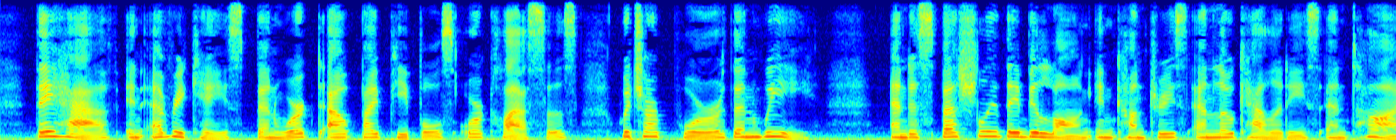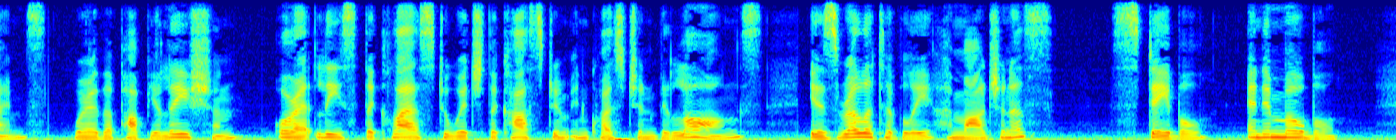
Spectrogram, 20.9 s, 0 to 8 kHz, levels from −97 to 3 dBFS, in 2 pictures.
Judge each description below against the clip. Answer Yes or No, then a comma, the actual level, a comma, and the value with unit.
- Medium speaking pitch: Yes, medium, 175 Hz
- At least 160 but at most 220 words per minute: No, average, 140 wpm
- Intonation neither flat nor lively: Yes, average, 4.0 semitones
